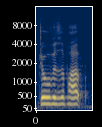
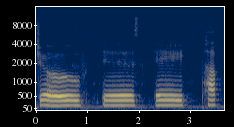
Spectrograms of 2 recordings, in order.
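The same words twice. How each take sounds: First: The sentence is read very quickly. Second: The sentence is read very slowly. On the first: "if I'm reading that fast" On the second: "you also shouldn't read too slow"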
